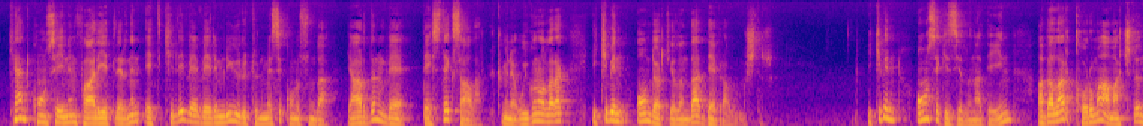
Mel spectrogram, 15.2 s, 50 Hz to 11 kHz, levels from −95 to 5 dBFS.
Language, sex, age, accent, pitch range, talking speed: Turkish, male, 50-69, native, 95-135 Hz, 95 wpm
